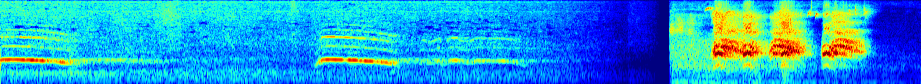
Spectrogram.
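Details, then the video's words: Owl calling twice, each a rich, slightly falling note with a drawn-out fading tail. After a brief silence, harsh, repeated crow-like caws follow near the end. "Owl Sound - Son du Hibou - صوت البومة"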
